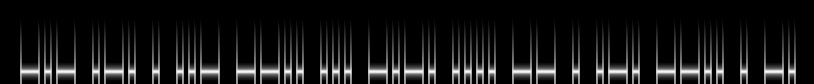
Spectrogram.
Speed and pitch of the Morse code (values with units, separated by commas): 20 wpm, 600 Hz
